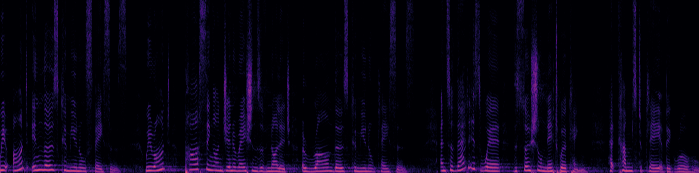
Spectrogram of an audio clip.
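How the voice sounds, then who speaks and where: Fairly slowly and with lively intonation, a woman speaks at a fairly high pitch in a dark, mellow tone that is somewhat breathy. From Africa. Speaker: education researcher and conference speaker. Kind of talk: conference talk. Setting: stage with audience. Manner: conversational.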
